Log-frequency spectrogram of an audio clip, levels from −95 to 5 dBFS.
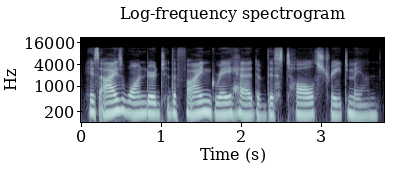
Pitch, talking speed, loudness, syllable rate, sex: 170 Hz, 205 wpm, -18 LUFS, 4.1 syllables/s, female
